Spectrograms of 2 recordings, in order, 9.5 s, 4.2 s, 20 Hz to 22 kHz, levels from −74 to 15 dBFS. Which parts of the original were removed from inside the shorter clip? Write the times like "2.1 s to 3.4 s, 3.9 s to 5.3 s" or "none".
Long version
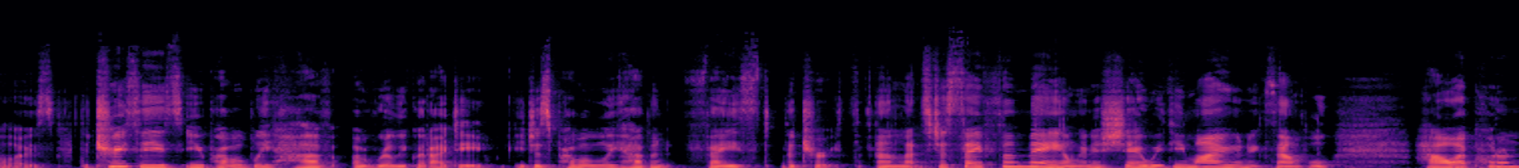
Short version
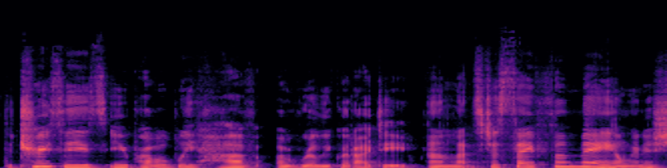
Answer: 3.1 s to 5.4 s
